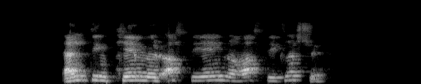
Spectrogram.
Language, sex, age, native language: Icelandic, male, 20-29, Icelandic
